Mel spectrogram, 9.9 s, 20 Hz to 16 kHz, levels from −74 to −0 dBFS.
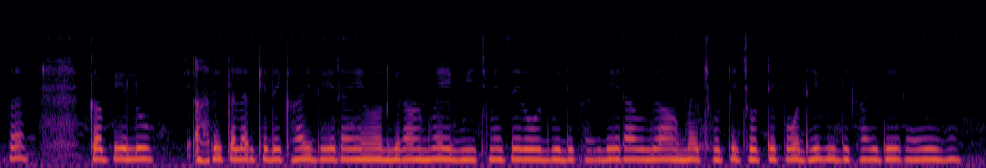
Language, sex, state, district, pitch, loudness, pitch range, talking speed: Hindi, female, Chhattisgarh, Kabirdham, 225 Hz, -33 LUFS, 220-230 Hz, 185 wpm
